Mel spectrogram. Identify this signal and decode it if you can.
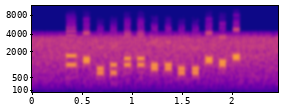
Multi-frequency trunk signalling (R1, as on North American trunks), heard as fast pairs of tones, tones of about 70 ms, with hum. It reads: KP 01299331106 ST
